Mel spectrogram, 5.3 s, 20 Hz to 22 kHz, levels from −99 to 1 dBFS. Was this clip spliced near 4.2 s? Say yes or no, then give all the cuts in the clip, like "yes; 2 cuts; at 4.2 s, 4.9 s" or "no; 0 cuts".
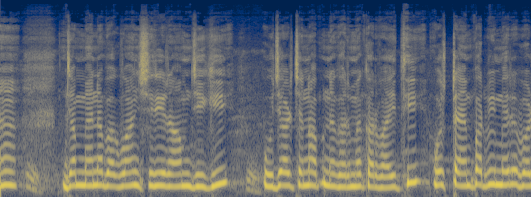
yes; 1 cut; at 4.2 s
